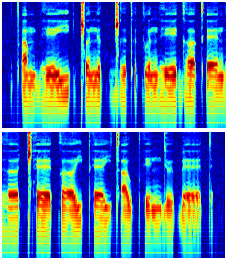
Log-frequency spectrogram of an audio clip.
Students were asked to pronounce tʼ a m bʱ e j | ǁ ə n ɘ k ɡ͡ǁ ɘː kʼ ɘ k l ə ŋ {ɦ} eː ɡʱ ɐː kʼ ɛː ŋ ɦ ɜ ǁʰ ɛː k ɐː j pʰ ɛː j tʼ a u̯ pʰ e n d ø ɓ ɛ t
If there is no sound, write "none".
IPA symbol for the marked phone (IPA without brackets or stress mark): ɦ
